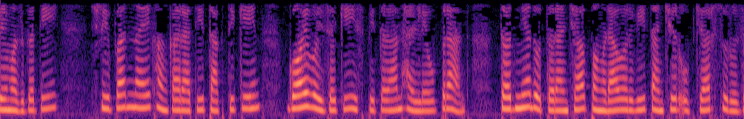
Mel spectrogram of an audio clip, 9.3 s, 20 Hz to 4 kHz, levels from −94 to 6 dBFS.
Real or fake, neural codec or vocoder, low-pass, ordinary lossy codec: real; none; 3.6 kHz; none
